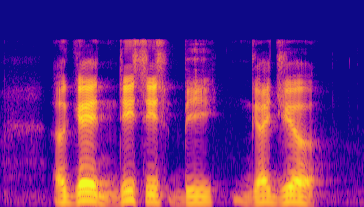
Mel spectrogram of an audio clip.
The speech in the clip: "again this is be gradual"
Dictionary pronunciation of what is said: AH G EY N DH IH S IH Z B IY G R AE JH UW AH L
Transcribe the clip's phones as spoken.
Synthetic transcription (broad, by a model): AH G EY N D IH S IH S B IY G AA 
